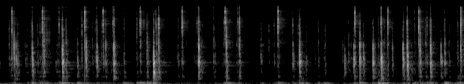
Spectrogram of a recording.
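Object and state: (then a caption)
Typewriter-style keyboard with round plastic keycaps. Fingertips and nails type on a retro typewriter-style keyboard with a dark frame, round black plastic keycaps and blue backlit switches. About two dozen quick, bright clicks and clacks come in uneven bursts, with a brief pause near the middle. Each keystroke is crisp and dry, dying away almost instantly.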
